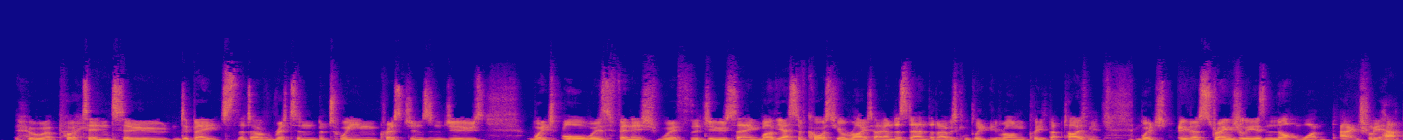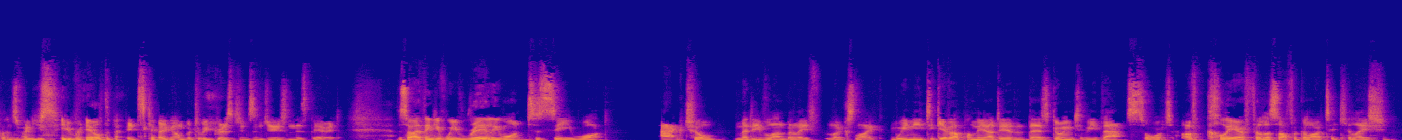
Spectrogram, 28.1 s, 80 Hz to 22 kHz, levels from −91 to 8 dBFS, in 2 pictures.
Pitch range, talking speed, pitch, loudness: 95-125 Hz, 195 wpm, 105 Hz, -22 LUFS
